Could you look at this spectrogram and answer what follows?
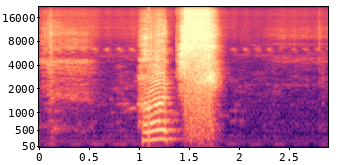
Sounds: Sneeze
